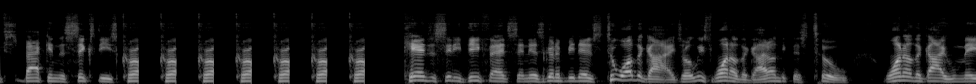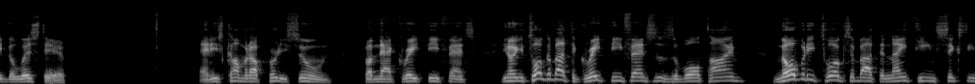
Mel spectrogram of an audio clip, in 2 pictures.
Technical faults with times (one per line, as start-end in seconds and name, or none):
0.00-19.52 Bluetooth LC3 compression
1.38-3.64 stutter with silent gaps
10.26-10.28 lost LE Audio frames
16.48 lost LE Audio frames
